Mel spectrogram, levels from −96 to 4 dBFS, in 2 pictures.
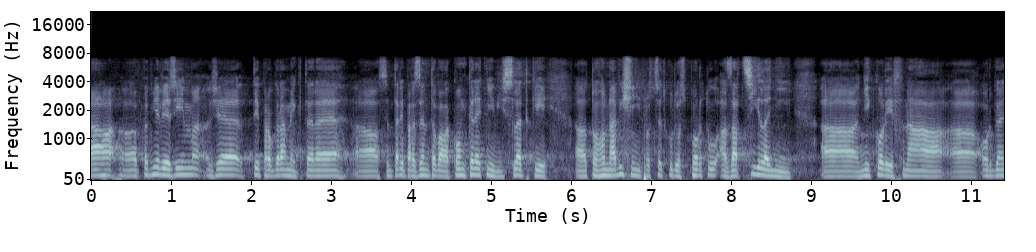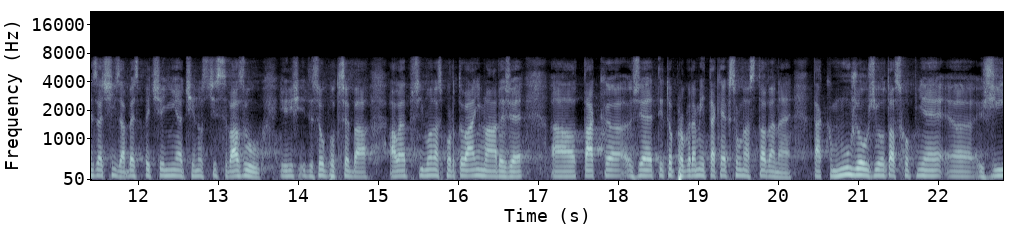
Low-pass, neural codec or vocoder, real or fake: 7.2 kHz; codec, 16 kHz, 4 kbps, FunCodec, trained on LibriTTS, 50 frames a second; fake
